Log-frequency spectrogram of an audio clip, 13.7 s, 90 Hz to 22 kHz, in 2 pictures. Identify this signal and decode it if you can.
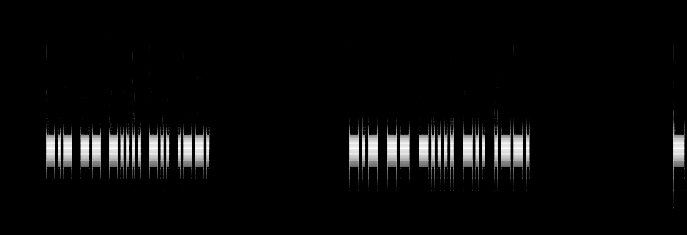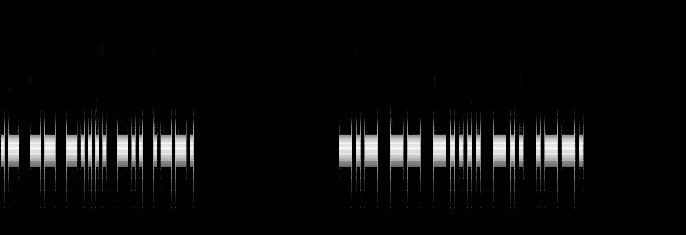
Morse code, heard as a keyed tone, about 35 wpm, 700 Hz. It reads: KM6DP KM6DP KM6DP KM6DP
